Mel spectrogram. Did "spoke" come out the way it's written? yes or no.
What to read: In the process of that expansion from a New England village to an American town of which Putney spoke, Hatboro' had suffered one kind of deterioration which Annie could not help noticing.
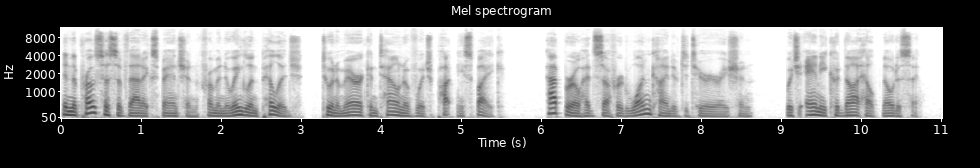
no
